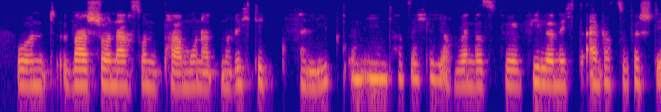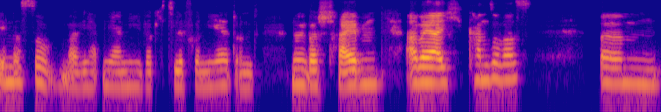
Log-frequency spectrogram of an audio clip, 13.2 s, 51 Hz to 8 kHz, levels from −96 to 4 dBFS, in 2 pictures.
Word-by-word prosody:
und 170 0 -4
war 175 +1 +3
schon 175 0 +2
nach 165 0 +1
so 170 - -8
'n 160 -2 -9
paar 155 -2 -2
Monaten 160 -1 -8
richtig 180 +3 -9 0.2
verliebt 170 +3 -9
in 230 -2 -2
ihn 230 -1 -1
tatsächlich, 230 0 -8
auch - - -9
wenn 165 0 -6
das 170 0 -7
für 170 -1 -3
viele 180 -4 0
nicht 170 -1 -8
einfach 185 0 -3
zu 180 -1 -14
verstehen 100 - -4
ist 100 - -8
so, 190 -4 -4
weil 155 - -6
wir 160 - -9
hatten - - -13
ja 155 -1 -6
nie 160 -1 -11
wirklich 155 0 -12
telefoniert 165 +1 -5
und 150 -1 -10 0.3
nur 180 0 -1
über's 170 0 +2
Schreiben. 175 +3 +5 0.2
Aber 195 +1 +8
ja, 195 -1 +14
ich 185 0 -9
kann 215 0 -4
so 230 -1 -2
was. 220 +1 -2 0.7
Ähm, 185 -2 -2
175 Hz, 190 wpm, -27 LUFS, 165-190 Hz, 0.7 s, ja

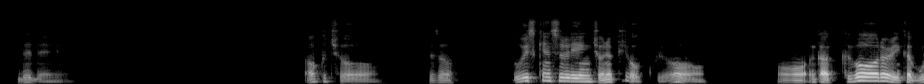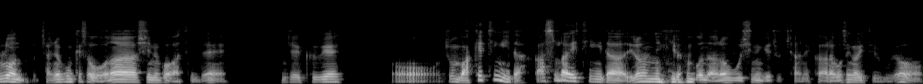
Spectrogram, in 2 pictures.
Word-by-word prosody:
네네. 70 -10 -15 2.3
어 - - -7
그쵸. 75 -2 -10 0.5
그래서 90 0 -11 0.6
노이즈 155 +7 -1
캔슬링 155 -5 +2
전혀 120 -2 +1
필요 - - -6
없고요. 70 -1 -6 0.7
어 95 0 -3
그러니까 - - +2
그거를 170 +3 +7
그러니까 105 -5 +2
물론 120 +3 +3 0.2
자녀분께서 115 +2 -2
원하시는 110 -2 +4
것 - - 0
같은데 70 +1 -6 0.6
인제 105 +1 -9
그게 120 +3 -2 0.5
어 - - -5
좀 - - -6
마케팅이다 195 - -1
가스라이팅이다 125 -10 +2
이런 130 0 +2
얘기를 125 -1 0
한번 120 -4 +1
나눠보시는 100 0 0
게 90 - -6
좋지 - - -25
않을까라고 80 +1 -4
생각이 105 -3 -2
들고요. - - -5
115 Hz, 300 characters per minute, -23 LUFS, 95-140 Hz, 2.3 s, 그거를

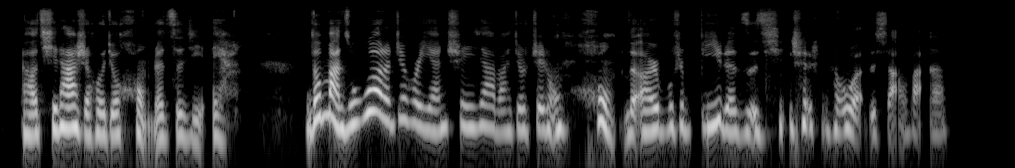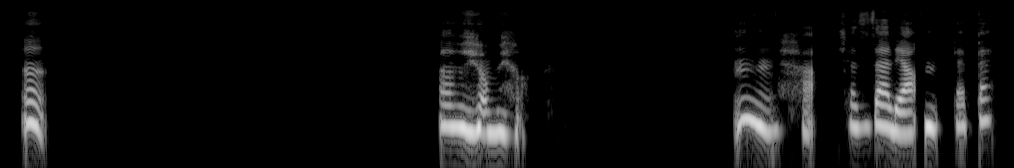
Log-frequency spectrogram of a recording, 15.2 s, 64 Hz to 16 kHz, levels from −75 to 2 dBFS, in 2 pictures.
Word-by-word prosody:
然 195 - -1
后 - - +4
其 205 - -1
它 240 0 +7
时 205 -5 +1
候 195 0 0
就 190 0 0
哄 200 0 -4
着 170 - -2
自 180 +2 -4
己， 170 -4 -8
哎 185 - -3
呀， 165 - -11 0.5
你 - - -4
都 320 - +7
满 355 -8 +7
足 260 +4 +3
过 410 +2 +7
了， 315 - +1
这 320 - -4
会 285 - -4
儿 - - -1
延 225 -1 -3
迟 250 +1 -6
一 - - -1
下 250 0 -4
吧， 210 -1 -8
就 225 +1 -5
这 225 +1 -4
种 225 +1 -1
哄 290 -7 +1
的， 200 - -2
而 215 +2 +2
不 235 +2 -5
是 250 - -5
逼 245 +6 -1
着 220 -3 -1
自 200 0 -4
己， 200 +6 -10
这 255 +2 -3
是 240 - -23
我 225 +2 -2
的 - - -11
想 - - -10
法 - - -10
啊。 - - -16 0.7
嗯。 285 -4 +2 2.9
啊， 255 -1 +2
没 245 -3 +7
有 220 -1 +4
没 205 0 +4
有。 200 +1 -12 1.5
嗯， 270 -7 +3
好， 225 - -9 0.2
下 260 -1 -5
次 245 +1 -4
再 260 -1 +3
聊， 205 -2 +3
嗯， 250 -1 +3
拜 255 - -5
拜。 300 +4 -6
235 Hz, 240 characters per minute, -21 LUFS, 210-255 Hz, 2.9 s, 它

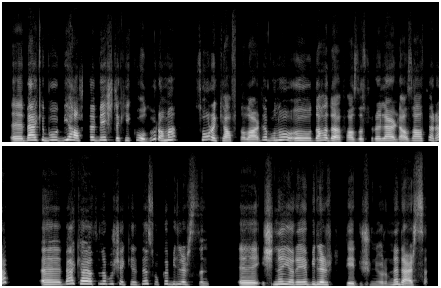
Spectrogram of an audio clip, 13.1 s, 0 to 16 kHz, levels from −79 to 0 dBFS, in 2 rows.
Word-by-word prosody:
Eee, 220 +1 +2
belki 290 -1 +4
bu 295 -3 -5
bir 310 - +2
hafta 285 0 +1
5 290 -2 -2
dakika 245 +3 -6
olur 400 -1 -1
ama 295 +8 +1 0.3
sonraki 280 -9 -1
haftalarda 195 +6 +1
bunu, 275 +2 -2 0.3
eee, 240 - -17
daha 245 -6 +3
fazla 195 +1 -2
sürelerle 220 -3 +1
azaltarak, 230 - 0 0.5
eee, 245 0 +3
belki 330 +1 +1
hayatına 305 0 +2
bu 305 - -9
şekilde 260 0 -7
sokabilirsin, 260 - -7 0.4
eee, 215 0 +3
işine 245 +7 +1
yarayabilir 250 -2 +1
diye 170 -5 0
düşünüyorum. 170 +2 -10
Ne 260 +2 +1
dersin? 170 -6 +3
245 Hz, 135 wpm, -23 LUFS, 215-290 Hz, 0.5 s, belki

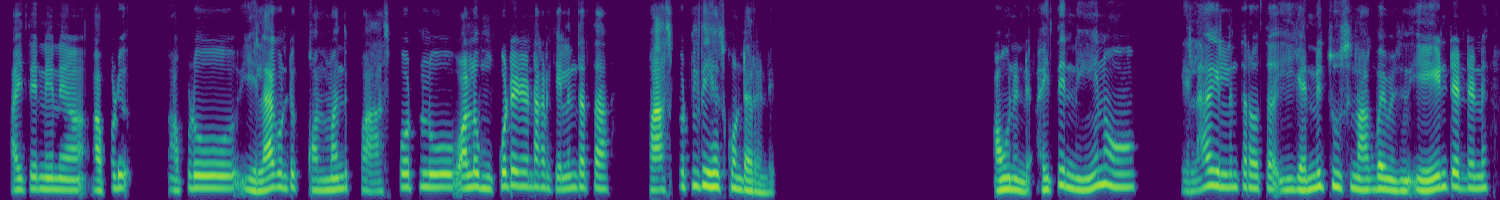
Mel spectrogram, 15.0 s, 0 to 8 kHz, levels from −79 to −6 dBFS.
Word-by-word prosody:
అయితే 165 +2 -2
నేను 165 -1 +1 0.3
అప్పుడు 190 +5 -2 0.5
అప్పుడు 185 +5 -2 0.5
ఇలాగుంటే 180 +6 +2 0.2
కొంతమంది 160 +4 0 0.2
పాస్‌పోర్ట్‌లు 200 +8 -2 0.2
వాళ్ళు 190 +3 +4
ఇంకోటేంటంటే 210 +3 +1
అక్కడికి 180 -3 -5
వెళ్ళిన 180 +3 -2
తర్వాత 195 -1 -1 0.5
పాస్‌పోర్ట్‌లు 210 +7 +1
తీసేసుకుంటారండి. 165 - +2 2.2
అవునండి. 160 -3 +3
అయితే 165 +8 0 0.2
నేను 210 +9 +2 0.8
ఇలా 150 +8 -5
ఏళ్ళిన 195 -1 0
తర్వాత 185 -2 -1 0.2
ఇయన్నీ 165 +4 +2
చూసి, 200 -4 0
నాకు 160 +1 0
భయమేసింది. 150 -3 +2 0.2
ఏంటంటే 190 +1 +3
అండి, 185 +2 -1
180 Hz, 105 wpm, -22 LUFS, 160-200 Hz, 2.2 s, వాళ్ళు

